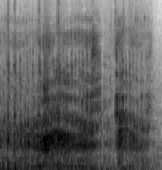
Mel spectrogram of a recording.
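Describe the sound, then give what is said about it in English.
A dog growls and barks, loud and rough, in two drawn-out bursts with a brief pause between them and no one talking. “Good dog. No, great dog.”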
